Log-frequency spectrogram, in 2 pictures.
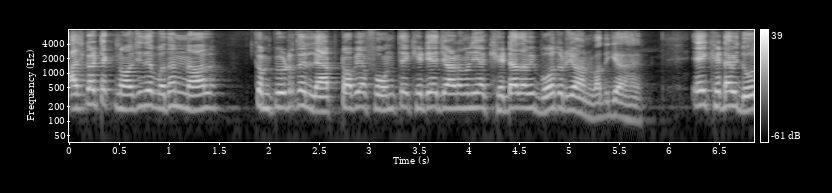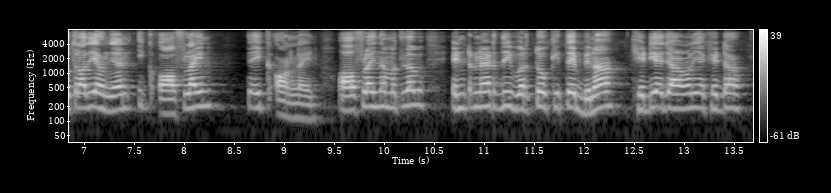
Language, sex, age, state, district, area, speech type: Punjabi, male, 30-45, Punjab, Fatehgarh Sahib, urban, spontaneous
